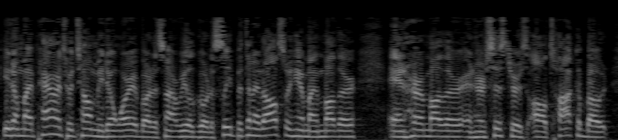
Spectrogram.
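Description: A man's voice: fairly high pitch, fairly even intonation, very fast, pushed and bright, no echo. A male podcast host in a studio, asking long, reflective questions of a guest. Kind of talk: interviewing a guest.

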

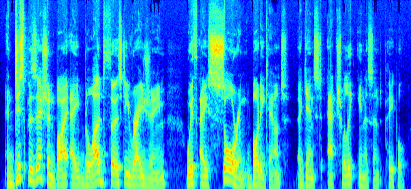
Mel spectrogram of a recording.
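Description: A man hosting an interview show, reading a statement firmly and then asking questions with many hesitations. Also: fairly low pitch. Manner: firm read-aloud delivery; halting filler-heavy questions. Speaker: host. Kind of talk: podcast interview.

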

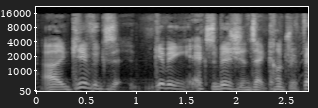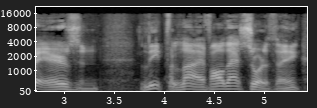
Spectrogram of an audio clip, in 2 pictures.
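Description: A man voicing a modest, plain-spoken exhibition balloonist, talking in a hurried, folksy, halting way. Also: medium pitch, expressive, a bit bright, no room sound, voice pushed up, lightly acted. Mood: flustered, modest.

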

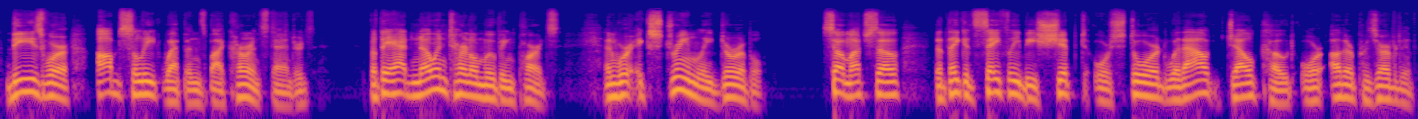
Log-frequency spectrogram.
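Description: A man's voice: medium pitch, animated, moderate pace, dry recording. A man giving a scripted audiobook narration of adventure fiction, recorded close to the microphone.

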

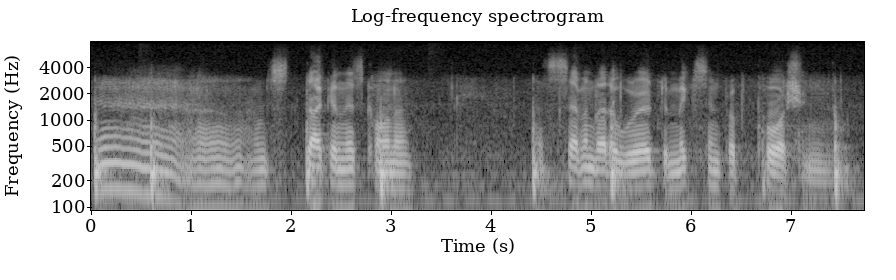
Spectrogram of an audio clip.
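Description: A man's voice: low-pitched, slow, muffled recording. A man playing a genial, easygoing middle-aged small-town father in an old-time radio drama. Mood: musing, teasing. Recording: noisy old radio broadcast recording.

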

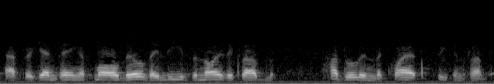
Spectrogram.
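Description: Man as dramatic radio crime narrator, low and serious, very tinny vintage recording. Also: steady tone, normal speed, slightly rough.

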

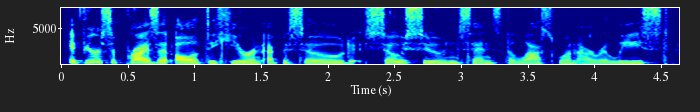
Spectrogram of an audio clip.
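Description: A woman's voice: medium pitch, steady tone, moderate pace, dry recording, clean studio sound. A young woman hosting her own podcast, chatting casually and confidingly with lots of fillers, her nose a little stuffy from allergies. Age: young adult. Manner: chatty and confiding, many "like" and "you know" fillers. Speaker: podcast host. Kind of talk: casual solo podcast chat.

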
